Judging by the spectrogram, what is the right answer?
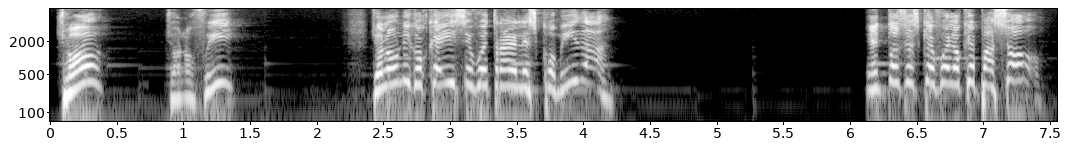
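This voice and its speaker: A man's voice: very high-pitched, animated, unhurried, pauses often, a bit bright, soft background music. Emphatic male pastor preaching. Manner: emphatic, repetitive preaching with calls to the congregation. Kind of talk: sermon.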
